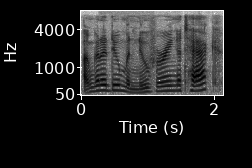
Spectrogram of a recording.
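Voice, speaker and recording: A man's voice: high voice, animated, moderate pace, sharp tone, muffled recording, a little hiss or hum. A man chatting casually as a player in an online tabletop game. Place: online voice call.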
